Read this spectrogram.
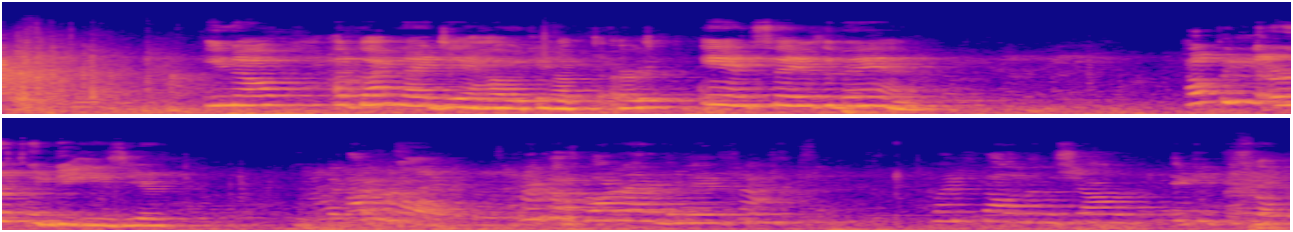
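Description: A man speaks into a microphone on stage, heard through loudspeakers.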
